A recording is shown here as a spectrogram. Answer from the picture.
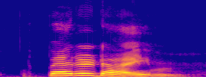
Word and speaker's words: paradigm: example of um, uh, if I say that paradigm, right? So pa stress on p, paradigm. So this is a two syllable word, paradigm.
